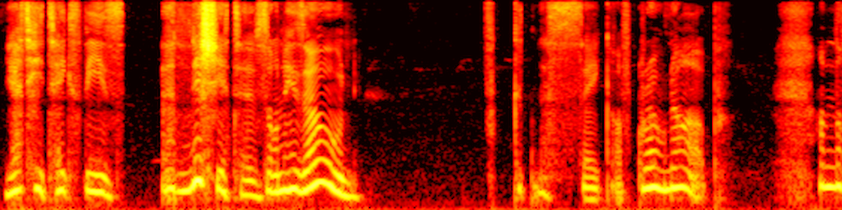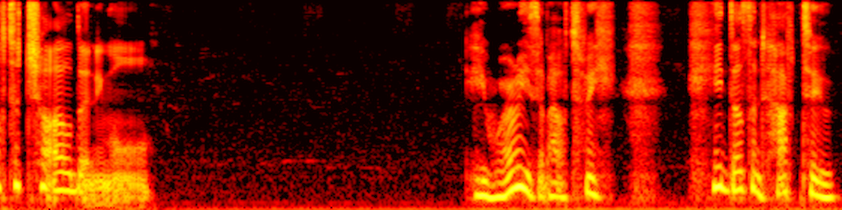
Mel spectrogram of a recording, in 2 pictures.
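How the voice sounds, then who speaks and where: Bold young adventurer played by a woman for roleplay audio drama: soft, dark tone, very dry close sound, teasing and impatient yet caring. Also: mid-range voice, expressive, measured pace, breathy edge, dry recording. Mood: exasperated.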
